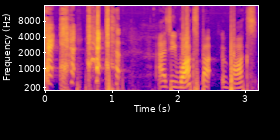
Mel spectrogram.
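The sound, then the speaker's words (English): A person coughs hard several times in quick, forceful bursts, then lets out strained, voiced hacking sounds, loud, like a deliberate, exaggerated coughing fit. “Every time you eat or drink, cough really hard.”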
